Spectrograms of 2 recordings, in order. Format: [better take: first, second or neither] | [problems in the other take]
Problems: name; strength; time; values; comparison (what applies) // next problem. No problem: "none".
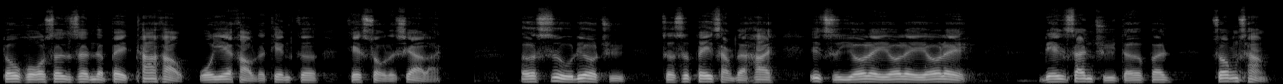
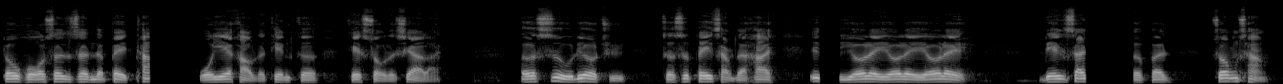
first | audio cutting out; at 1.5 s, at 8 s and at 11 s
